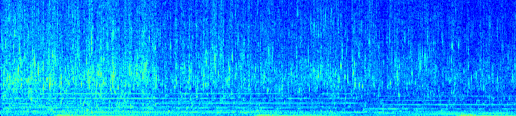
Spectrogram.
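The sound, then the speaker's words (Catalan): Mountain spring water flows and splashes in a steady, continuous rush, while soft low musical tones repeat about every two seconds underneath. “Les fonts que brollen de les entranyes secretes de la muntanya tenen un gust inoblidable, transparent i verd, com l'arrel de faig o de vet que et torna olorosa a la boca.”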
